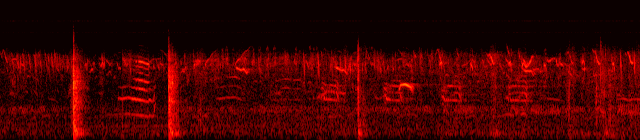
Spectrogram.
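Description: A rock striking the top of a wooden stake as it is driven into the ground: two sharp knocks about a second and a half apart, and a fainter one a few seconds later. High chirping calls go on throughout.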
